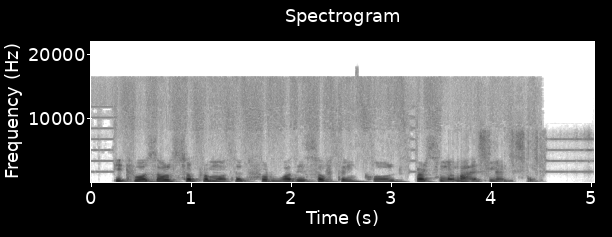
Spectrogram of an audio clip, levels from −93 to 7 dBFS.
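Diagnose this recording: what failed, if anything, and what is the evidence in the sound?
The converter stage produces idle tones throughout. A whistle around 1.5 kHz sits in the pauses and turns grainy under quiet speech, at about 19 dB below the signal. Unlike mains hum, it is a single offset-dependent tone from an undithered delta-sigma modulator cycling bit patterns.

A call bitrate drop hits the codec from 3.53 s to the end. The speech turns rough and watery as bandwidth narrows from 20 kHz to 8 kHz, which fits the encoder falling from about 32 to 9 kbps. Unlike a simple low-pass filter, this brings coarse quantisation artefacts along with the lost top end.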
